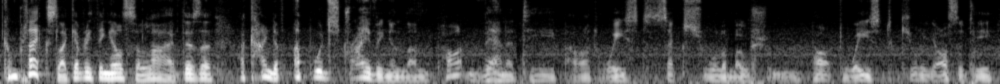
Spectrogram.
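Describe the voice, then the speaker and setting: An actor playing an obsessed, grandiose scientist who creates men from animals, theatrical and brooding, in a live audio drama. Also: male voice, fairly low pitch, normal speed, few pauses, background noise, natural voice. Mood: musing, weary. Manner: theatrical, brooding, swelling into fervent declamation. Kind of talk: dramatic monologue in a live radio-style play. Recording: live stage recording with music underneath.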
